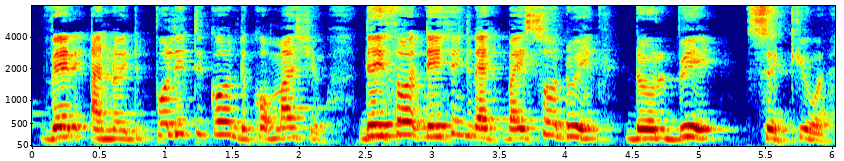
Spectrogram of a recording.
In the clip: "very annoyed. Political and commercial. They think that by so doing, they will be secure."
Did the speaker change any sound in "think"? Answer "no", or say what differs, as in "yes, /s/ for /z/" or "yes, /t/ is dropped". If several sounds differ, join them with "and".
no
